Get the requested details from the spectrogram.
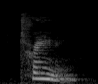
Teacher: Emphasize the first syllable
